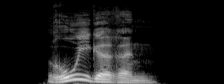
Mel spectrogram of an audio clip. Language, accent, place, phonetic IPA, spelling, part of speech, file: German, Germany, Berlin, [ˈʁuːɪɡəʁən], ruhigeren, adjective, De-ruhigeren.ogg
- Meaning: inflection of ruhig: 1. strong genitive masculine/neuter singular comparative degree 2. weak/mixed genitive/dative all-gender singular comparative degree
